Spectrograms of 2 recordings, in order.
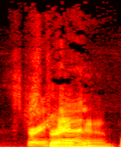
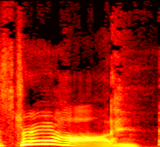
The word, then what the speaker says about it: Strahan: How do you say his name? – Strahan. – What I say? – Strahan. – Master Strahan.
